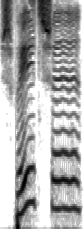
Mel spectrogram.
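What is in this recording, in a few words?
"Hurry", British; hedgewars; HedgewarsMobile; Default uk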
